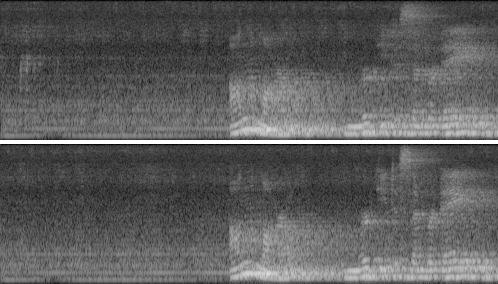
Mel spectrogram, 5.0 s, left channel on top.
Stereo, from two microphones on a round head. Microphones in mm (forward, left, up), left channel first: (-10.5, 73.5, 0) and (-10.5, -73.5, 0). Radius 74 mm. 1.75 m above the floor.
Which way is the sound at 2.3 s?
5° left (ahead or behind).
